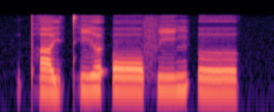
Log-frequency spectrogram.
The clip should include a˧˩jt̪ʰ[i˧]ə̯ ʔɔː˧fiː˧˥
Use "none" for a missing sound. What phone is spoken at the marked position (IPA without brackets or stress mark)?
i˧˥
